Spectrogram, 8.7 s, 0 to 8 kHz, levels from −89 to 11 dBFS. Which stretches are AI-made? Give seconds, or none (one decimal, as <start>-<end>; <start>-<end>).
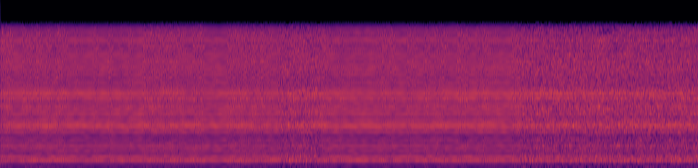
0.0-3.5; 4.0-6.5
